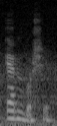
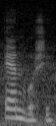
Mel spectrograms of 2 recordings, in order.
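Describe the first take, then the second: The two takes are said the same way.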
